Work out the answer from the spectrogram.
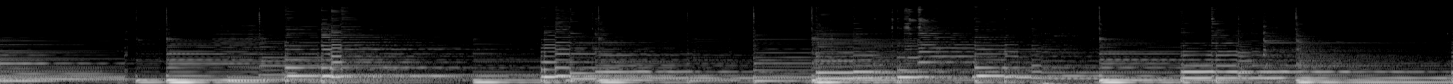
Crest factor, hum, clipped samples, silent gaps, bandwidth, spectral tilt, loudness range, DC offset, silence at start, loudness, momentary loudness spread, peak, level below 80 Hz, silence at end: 16 dB; none; under 0.1%; none; 9.2 kHz; -9.5 dB/octave; 3 LU; under 0.1%; 0 s; -23 LUFS; 14 LU; -4 dBFS; -46 dBFS; 0 s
